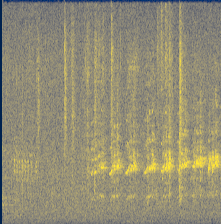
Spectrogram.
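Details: Common kestrel in a cemetery tree, where a young kestrel sits while another calls for food: a run of thin, high, slightly wavering notes, about three each second, over a steady hiss with a few clicks.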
